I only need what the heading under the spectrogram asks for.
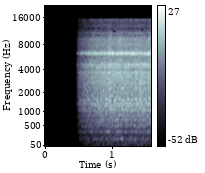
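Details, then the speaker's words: Traxxas X-Maxx after Cushdrive repair: motor spins up to an even steady high whine with no high-low surging as before, smooth drivetrain though a slight tight spot remains. "you can hear how it's real consistent now it's not going high low high low high low like the last video yeah that's way better guys way better"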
